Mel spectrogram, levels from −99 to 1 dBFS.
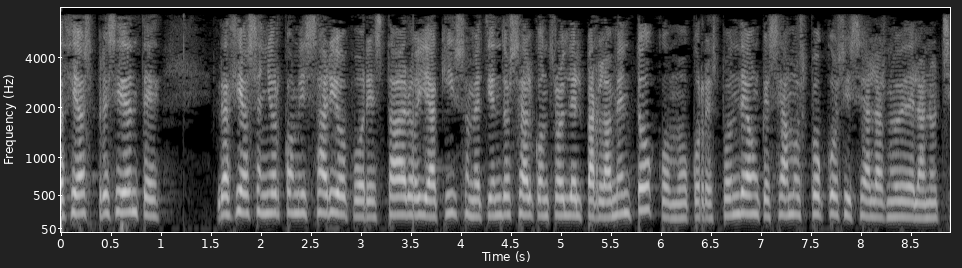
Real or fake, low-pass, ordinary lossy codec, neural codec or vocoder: real; 7.2 kHz; MP3, 64 kbps; none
